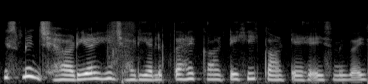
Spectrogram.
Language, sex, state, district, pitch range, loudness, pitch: Hindi, female, Himachal Pradesh, Shimla, 215-260 Hz, -17 LUFS, 230 Hz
